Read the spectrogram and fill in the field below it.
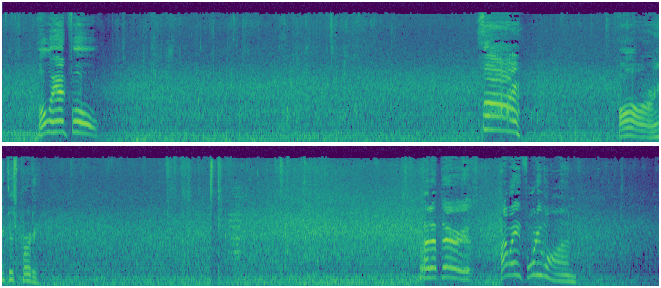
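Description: Water laps softly against a kayak's hull.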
